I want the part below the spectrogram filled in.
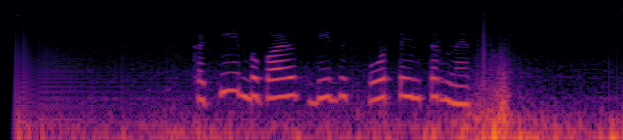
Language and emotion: Russian, neutral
